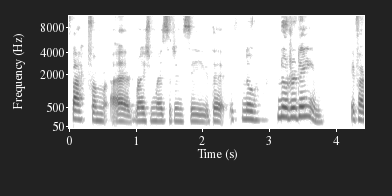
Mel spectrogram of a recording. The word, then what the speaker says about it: Notre Dame: I mean, I'm just back from a writing residency, Notre Dame, if I pronounced that right.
